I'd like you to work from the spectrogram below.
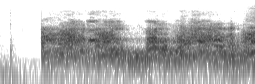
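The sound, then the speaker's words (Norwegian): Aggressive baboon calls erupt abruptly after a brief quiet moment, a loud, harsh, continuous barrage of overlapping barks and screams, raucous, almost like a dogfight. “Det her er faktisk bavianer også.”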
